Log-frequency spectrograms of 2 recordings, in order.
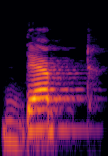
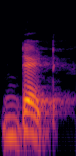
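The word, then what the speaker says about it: debt: Spelling लिखी जाती है डी ई बी टी और इसे हम बोलते हैं डेप्ट। लेकिन ये गलत है। जो बी है वो इसमें बिल्कुल साइलेंट होता है अकॉर्डिंग टू लैटिन ओरिजिन। ठीक है? तो इट्स नॉट डेप्ट। इट्स डी ई T sound आता है। डी ई टी डेट। तो डी ई बी टी लिखा जाता है लेकिन डी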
